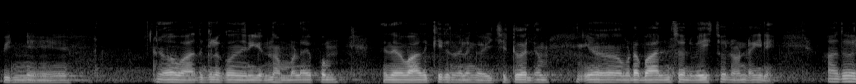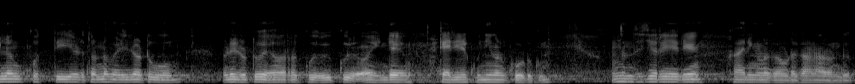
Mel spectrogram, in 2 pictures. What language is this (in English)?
Malayalam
